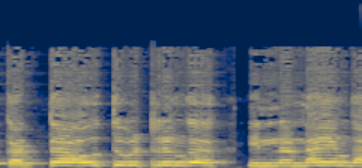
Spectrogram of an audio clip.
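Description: A high-pitched, childlike cartoon voice calling out in short pitched phrases, broken by two brief pauses.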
